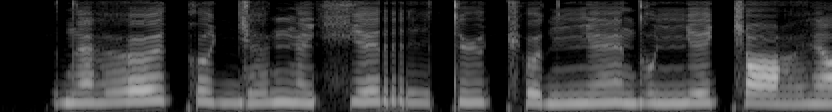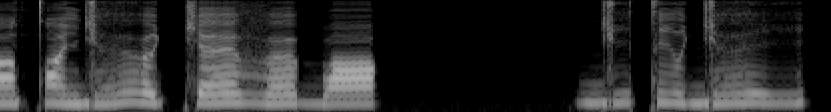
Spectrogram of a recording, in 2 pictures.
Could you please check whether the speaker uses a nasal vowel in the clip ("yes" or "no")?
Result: yes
